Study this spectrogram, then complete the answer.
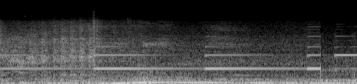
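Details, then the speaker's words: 1995 Ford Mustang GT V8 idling smoothly once the SPOUT connector is pulled, after a recurring rough idle; points to a faulty PIP in the distributor controlling advance, so the distributor is replaced. IAC, TPS and PCV were already replaced. "if you look at it, the car is idling fine."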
